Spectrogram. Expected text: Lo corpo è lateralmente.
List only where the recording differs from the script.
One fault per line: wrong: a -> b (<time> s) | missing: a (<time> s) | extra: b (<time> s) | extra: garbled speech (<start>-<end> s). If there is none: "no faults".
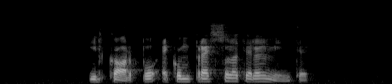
wrong: Lo -> Il (0.9 s)
extra: compresso (1.7 s)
